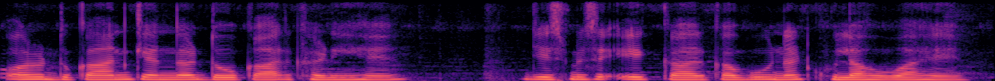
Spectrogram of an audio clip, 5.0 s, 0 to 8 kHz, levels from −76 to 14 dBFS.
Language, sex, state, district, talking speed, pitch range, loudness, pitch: Hindi, female, Uttar Pradesh, Lucknow, 205 wpm, 190-215 Hz, -16 LUFS, 200 Hz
